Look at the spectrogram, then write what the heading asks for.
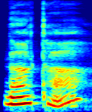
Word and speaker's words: Nata: The name of the hero of the Aztec story, Nata, pronounced with the broad sound of the A, is not far from the name of Noah or No.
